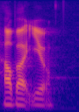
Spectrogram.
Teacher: he actually dropped the uh sound from about so he just said how about you which is very common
